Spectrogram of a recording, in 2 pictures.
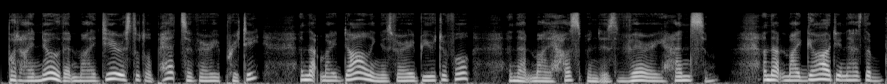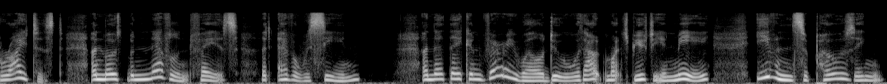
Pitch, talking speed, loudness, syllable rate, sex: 200 Hz, 180 wpm, -18 LUFS, 5.4 syllables/s, female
